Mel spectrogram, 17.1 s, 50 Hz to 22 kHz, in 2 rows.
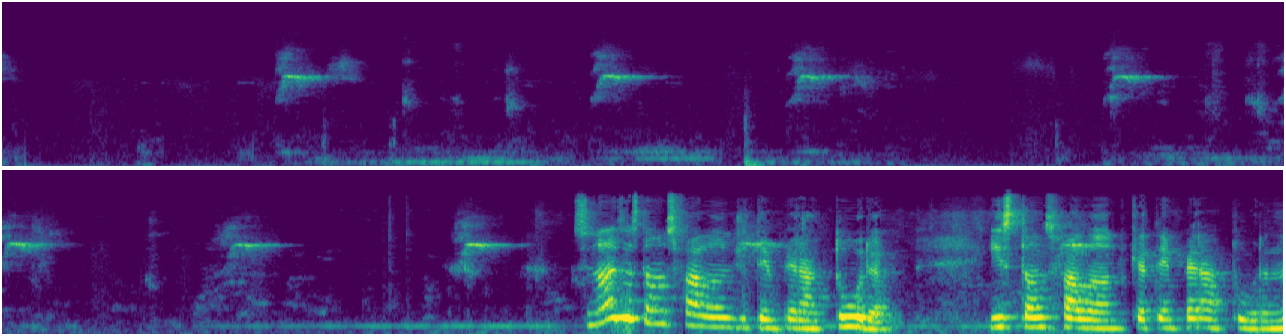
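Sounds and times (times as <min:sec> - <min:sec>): bird chirping: 0:00.8 - 0:06.2, 0:06.8 - 0:09.2, 0:09.9 - 0:10.7, 0:11.4 - 0:12.2, 0:13.3 - 0:14.0, 0:14.8 - 0:16.0.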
